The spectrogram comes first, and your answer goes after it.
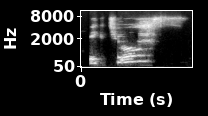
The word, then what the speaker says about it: victuals: For then had we plenty of victuals, and were well, and saw no evil.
